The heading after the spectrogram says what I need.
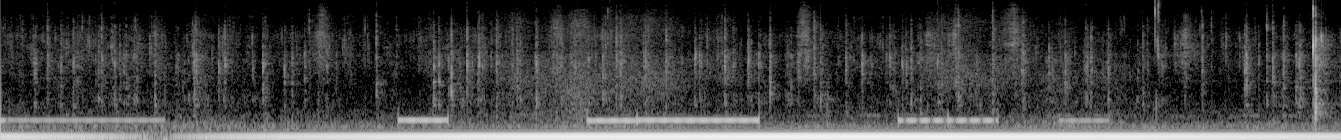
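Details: Steady pure beeps of varying length over a low hum, played through headphones in a simulated ASMR hearing-test roleplay, listener asked to report left or right, start and stop; imitation pure-tone audiometry beeps.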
